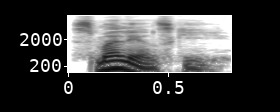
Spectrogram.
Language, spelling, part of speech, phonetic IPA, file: Russian, смоленский, adjective, [smɐˈlʲenskʲɪj], Ru-смоленский.ogg
- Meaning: Smolensk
